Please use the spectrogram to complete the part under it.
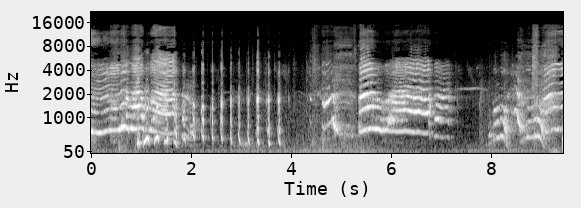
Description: A child is crying and people are laughing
